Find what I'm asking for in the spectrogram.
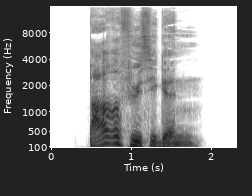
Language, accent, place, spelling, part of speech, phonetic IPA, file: German, Germany, Berlin, barfüßigen, adjective, [ˈbaːɐ̯ˌfyːsɪɡn̩], De-barfüßigen.ogg
- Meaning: inflection of barfüßig: 1. strong genitive masculine/neuter singular 2. weak/mixed genitive/dative all-gender singular 3. strong/weak/mixed accusative masculine singular 4. strong dative plural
